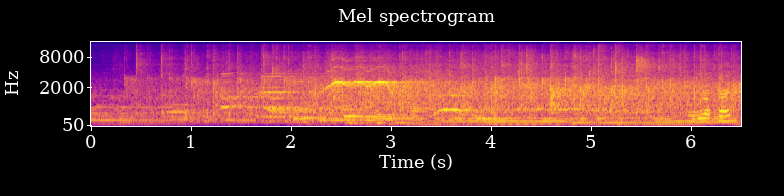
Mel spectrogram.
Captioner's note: audience applauds, whistles and cheers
